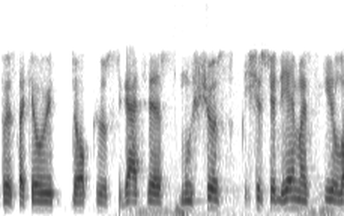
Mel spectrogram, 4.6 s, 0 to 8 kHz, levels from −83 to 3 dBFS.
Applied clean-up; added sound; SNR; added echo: none; none; none; none.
